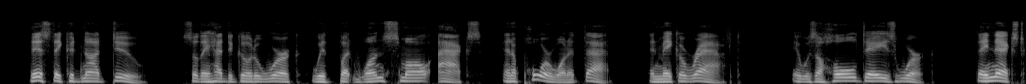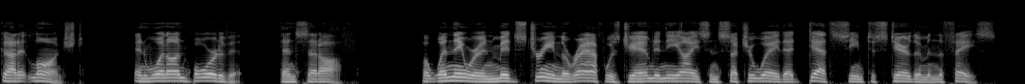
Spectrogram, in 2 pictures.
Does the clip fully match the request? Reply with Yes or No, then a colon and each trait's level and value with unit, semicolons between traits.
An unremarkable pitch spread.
Yes: average, 3.5 semitones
